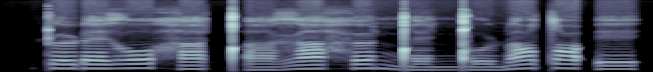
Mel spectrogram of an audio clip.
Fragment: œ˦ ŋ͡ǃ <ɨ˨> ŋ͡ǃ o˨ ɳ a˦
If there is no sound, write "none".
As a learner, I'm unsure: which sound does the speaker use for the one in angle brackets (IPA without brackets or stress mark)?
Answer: ɛ˨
